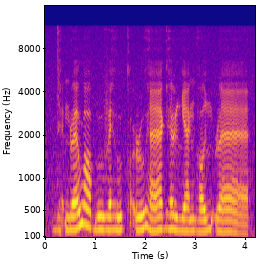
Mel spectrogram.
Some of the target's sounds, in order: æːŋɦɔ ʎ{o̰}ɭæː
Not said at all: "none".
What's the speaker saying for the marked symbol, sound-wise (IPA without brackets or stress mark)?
ṵ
